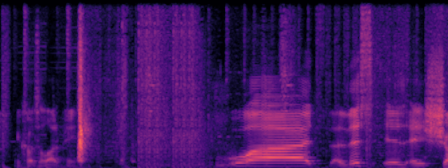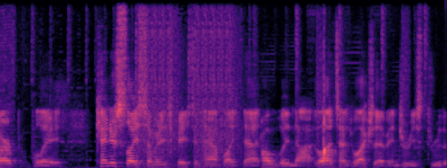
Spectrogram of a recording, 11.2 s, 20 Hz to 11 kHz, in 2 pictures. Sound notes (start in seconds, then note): 1.0 gun shots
